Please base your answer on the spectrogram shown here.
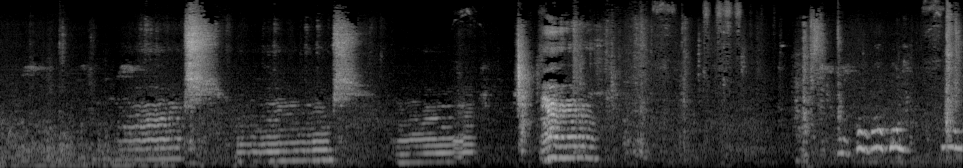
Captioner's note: Unprepared Guy making car sounds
